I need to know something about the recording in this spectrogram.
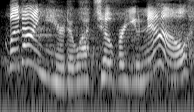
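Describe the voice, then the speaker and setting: A woman voicing a devoted, bright young girl companion in a fantasy game, with a light, youthful voice. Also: sits high, very animated, a little fast, heavy background noise. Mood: caring, earnest. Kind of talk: animated video game voice acting. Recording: long reverb, music behind. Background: music.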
